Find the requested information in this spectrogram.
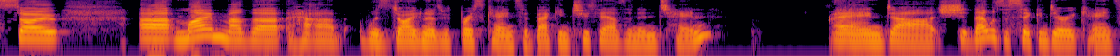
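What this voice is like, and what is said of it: Australian accent. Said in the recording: “they can hear the accent ... I'm in Melbourne, Australia”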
